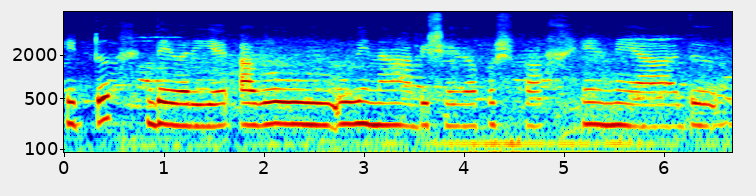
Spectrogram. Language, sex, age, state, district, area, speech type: Kannada, female, 18-30, Karnataka, Chitradurga, rural, spontaneous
